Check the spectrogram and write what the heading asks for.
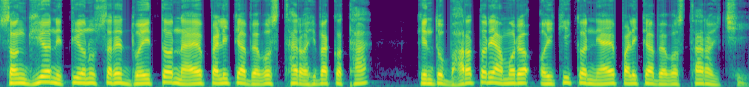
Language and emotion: Odia, neutral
